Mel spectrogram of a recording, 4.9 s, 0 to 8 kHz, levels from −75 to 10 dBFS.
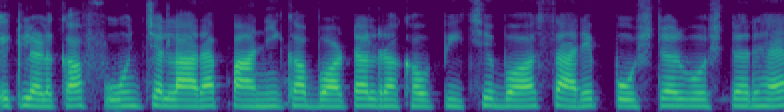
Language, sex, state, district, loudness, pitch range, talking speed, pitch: Hindi, female, Haryana, Rohtak, -17 LUFS, 175-185 Hz, 210 wpm, 180 Hz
